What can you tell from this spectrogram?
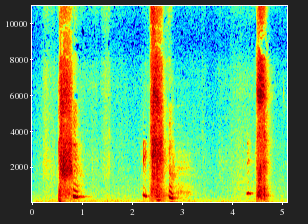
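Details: Nonstop breathy, breathless sneezing fit (23 sneezes in total): three breathy sneezes in quick succession, each preceded by a short inhaled catch.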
